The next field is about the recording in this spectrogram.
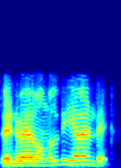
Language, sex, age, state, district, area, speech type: Telugu, male, 18-30, Andhra Pradesh, Eluru, urban, conversation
